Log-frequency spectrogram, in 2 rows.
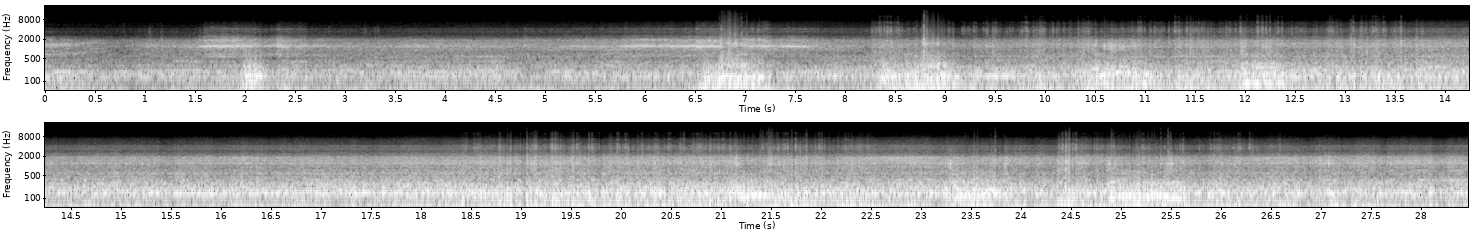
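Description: Kia Stinger GTS's twin-turbo V6 running under hard load on track, heard from inside the cabin with steady road and wind noise. A few short thumps come around seven and nine seconds in.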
